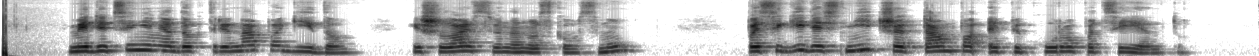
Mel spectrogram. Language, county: Lithuanian, Vilnius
